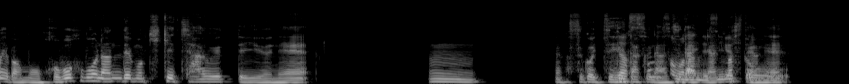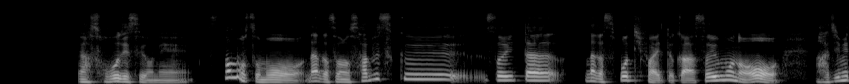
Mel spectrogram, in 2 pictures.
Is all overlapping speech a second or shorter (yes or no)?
no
